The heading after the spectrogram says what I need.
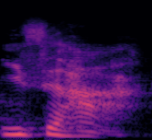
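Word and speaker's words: יצחק: 아내 사라는 웃다라는 뜻의 히브리어 이스학. 이삭이 이제 히브리어 원래 발음은 이스학이에요.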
